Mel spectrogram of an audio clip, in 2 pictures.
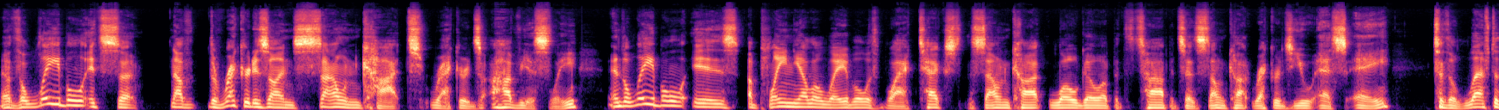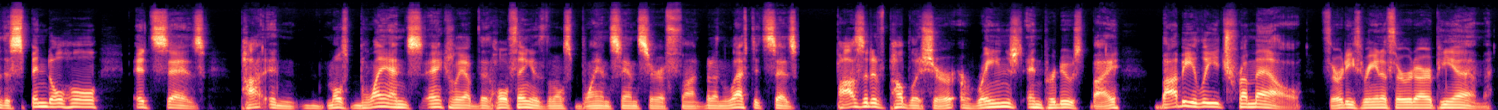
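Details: Adult male speaker; normal speech.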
